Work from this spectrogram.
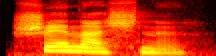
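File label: "шенасьны", Komi, female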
